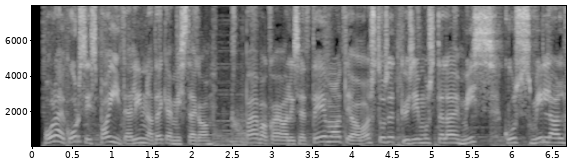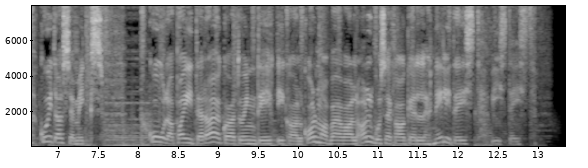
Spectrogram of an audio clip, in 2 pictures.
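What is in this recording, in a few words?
Estonian, female, commercial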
